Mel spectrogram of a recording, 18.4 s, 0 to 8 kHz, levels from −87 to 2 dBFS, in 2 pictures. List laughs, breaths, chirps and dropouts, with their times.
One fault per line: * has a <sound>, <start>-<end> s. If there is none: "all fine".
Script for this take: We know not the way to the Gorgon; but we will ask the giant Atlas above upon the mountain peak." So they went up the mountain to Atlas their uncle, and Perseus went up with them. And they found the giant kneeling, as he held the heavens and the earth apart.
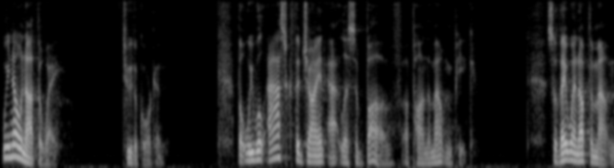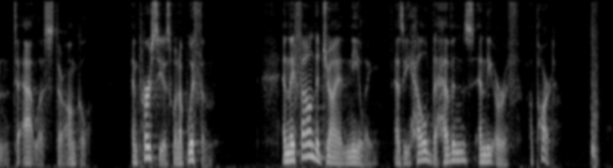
* has a whoosh, 18.1-18.2 s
